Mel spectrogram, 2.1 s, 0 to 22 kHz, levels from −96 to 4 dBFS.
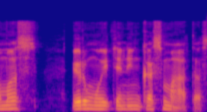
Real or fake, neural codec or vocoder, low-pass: fake; vocoder, 22.05 kHz, 80 mel bands, WaveNeXt; 9.9 kHz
